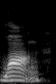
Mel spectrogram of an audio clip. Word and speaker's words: Wang: Anyways, so yeah, but Dylan Wang, is it Wang? But but then in Mandarin is pronounced Wong.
